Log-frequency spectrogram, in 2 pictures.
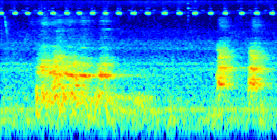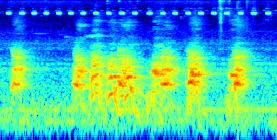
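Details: Four-month-old female miniature dachshund puppy, over-excited during calmness and leash training, giving short sharp yips and barks in quick clusters, with a faint steady high ticking in the background.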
